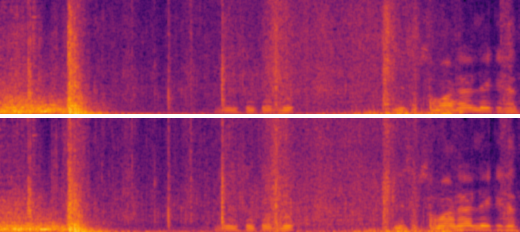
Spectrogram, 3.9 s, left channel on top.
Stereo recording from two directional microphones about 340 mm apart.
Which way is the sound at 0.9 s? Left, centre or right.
Centre.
